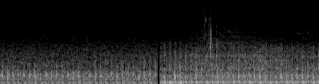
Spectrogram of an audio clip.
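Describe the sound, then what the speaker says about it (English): A Coast Guard helicopter flies somewhere up a river near Sitka, Alaska, its steady rotor chop pulsing evenly in the distance with a brief knock partway through. "Got a helicopter up the river here. Coast Guard's out."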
